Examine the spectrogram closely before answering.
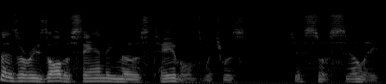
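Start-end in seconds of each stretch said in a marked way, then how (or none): none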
